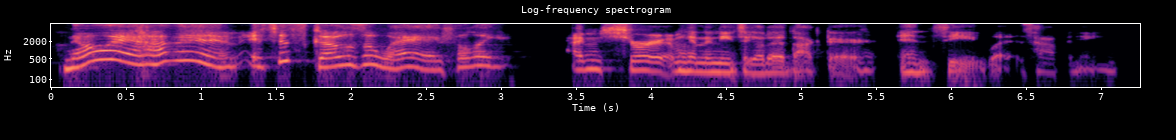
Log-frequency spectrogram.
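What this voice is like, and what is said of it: Hoarse, deep-sounding voice. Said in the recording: “My voice is back to sounding like a man... I just keep getting hoarse.”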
